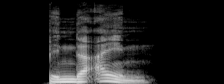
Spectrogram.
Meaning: inflection of einbinden: 1. first-person singular present 2. first/third-person singular subjunctive I 3. singular imperative
- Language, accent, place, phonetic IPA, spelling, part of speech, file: German, Germany, Berlin, [ˌbɪndə ˈaɪ̯n], binde ein, verb, De-binde ein.ogg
